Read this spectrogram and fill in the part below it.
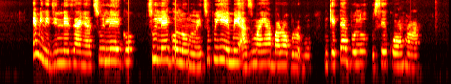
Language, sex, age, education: Igbo, female, 15-29, tertiary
